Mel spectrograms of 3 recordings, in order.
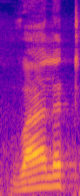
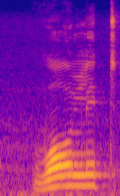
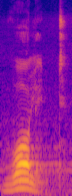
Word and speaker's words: wallet: രണ്ട് വാക്കുകളുടെയും ഉച്ചാരണം വാലറ്റ് എന്നല്ല, WALLET ഉച്ചരിക്കേണ്ടത് വോളിറ്റ് എന്നാണ്. വോളിറ്റ്.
